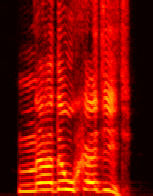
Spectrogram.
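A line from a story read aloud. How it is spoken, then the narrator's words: Shouting over a storm. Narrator (Russian): воскликнула Мэри, возвысив голос над ревом ветра и над трескучими раскатами грома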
